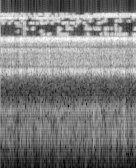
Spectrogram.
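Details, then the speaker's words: Steady loud airy hiss of high-volume dental suction through an autoclavable suction mirror (four holes on the outside, four on the rim) on an adapter, capturing water from a distance and air-water spray, keeping the field clear and the mirror unfogged. "it is able to capture water from a large distance as well as the airol keeping the field nice and clear as well as keeping the mirror unfogged"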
